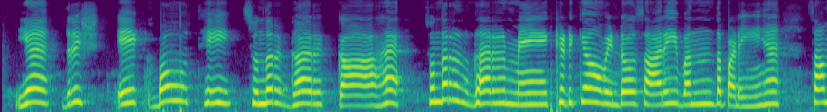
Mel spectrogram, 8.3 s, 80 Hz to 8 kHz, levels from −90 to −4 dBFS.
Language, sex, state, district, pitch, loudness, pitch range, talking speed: Hindi, female, Punjab, Fazilka, 315 Hz, -13 LUFS, 295-340 Hz, 140 wpm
